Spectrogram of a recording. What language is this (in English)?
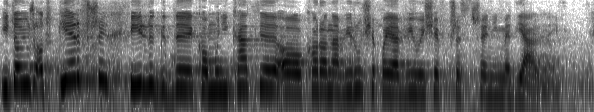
Polish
